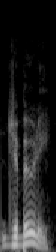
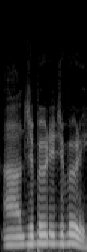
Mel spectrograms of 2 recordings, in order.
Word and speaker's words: Djibouti: Oh, it's on the southern tip of Saudi Arabia, just to the right of Ethiopia and Djibouti, which, fun fact, that's spelled with a D first.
